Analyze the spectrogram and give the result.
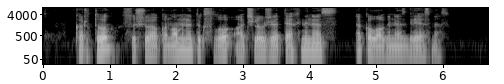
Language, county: Lithuanian, Kaunas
